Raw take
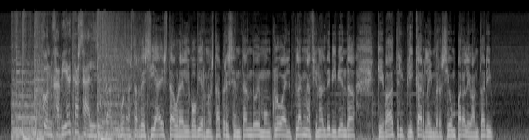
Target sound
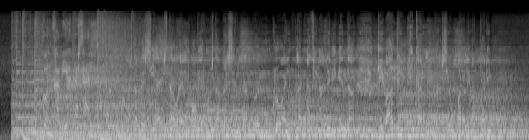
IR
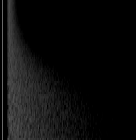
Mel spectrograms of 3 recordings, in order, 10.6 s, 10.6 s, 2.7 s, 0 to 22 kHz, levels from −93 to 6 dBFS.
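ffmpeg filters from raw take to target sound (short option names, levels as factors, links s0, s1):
-filter_complex "[0:a]asettb=1/sr,asplit=3[s0][s1][s2];[s0]atrim=end=7.474[s3];[s1]atrim=start=7.47:end=8.35,asetpts=PTS-STARTPTS,afade=t=in:d=0.004:c=qsin,afade=t=out:st=0.876:d=0.004:c=qsin,aecho=1:1:5.7:0.98,atrim=end_sample=38808[s4];[s2]atrim=start=8.346[s5];[s3][s4]acrossfade=d=0.004:c1=hsin:c2=qsin[s6];[s6][s5]acrossfade=d=0.004:c1=qsin:c2=hsin[s7];[1:a]atrim=start_sample=2205,asetrate=23814,aresample=44100[s8];[s7][s8]afir=irnorm=-1:irlink=0,volume=1.68"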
